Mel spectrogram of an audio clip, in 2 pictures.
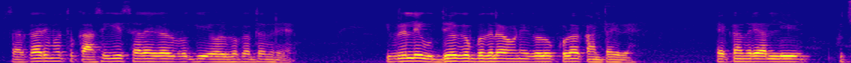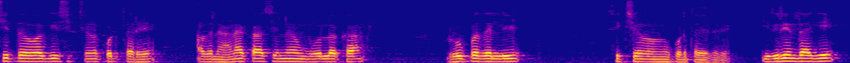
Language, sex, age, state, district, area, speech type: Kannada, male, 18-30, Karnataka, Chamarajanagar, rural, spontaneous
